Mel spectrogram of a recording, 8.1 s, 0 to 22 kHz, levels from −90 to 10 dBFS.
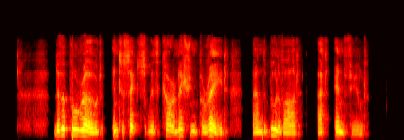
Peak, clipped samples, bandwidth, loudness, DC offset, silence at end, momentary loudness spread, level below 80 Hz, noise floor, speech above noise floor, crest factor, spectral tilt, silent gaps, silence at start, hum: -4 dBFS; under 0.1%; 7.8 kHz; -22 LUFS; under 0.1%; 0.75 s; 16 LU; -58 dBFS; -47 dBFS; 26 dB; 20 dB; -5.5 dB/octave; 1.02-1.08 s, 4.95-5.03 s, 6.23-6.27 s; 0.8 s; none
